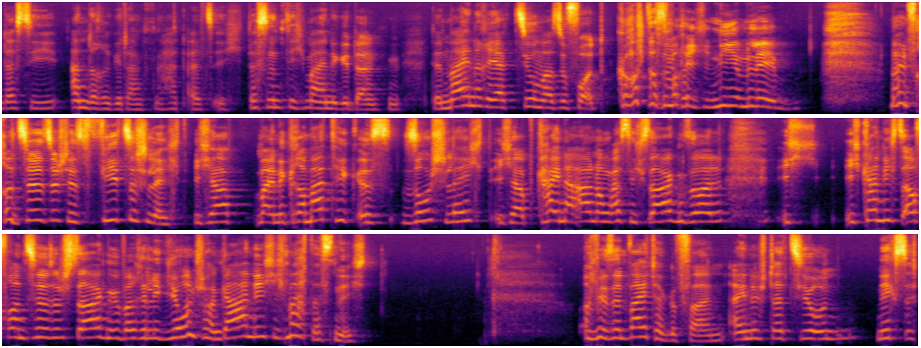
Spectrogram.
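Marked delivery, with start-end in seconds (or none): 4.6-16.6 panicked protest. Retold or imitated. Panicked refusal to God.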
